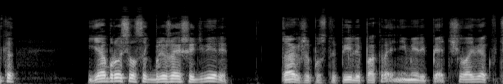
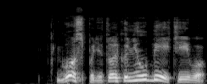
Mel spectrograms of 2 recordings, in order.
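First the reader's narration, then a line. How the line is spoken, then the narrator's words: Exclaiming. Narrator (Russian): воскликнул я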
